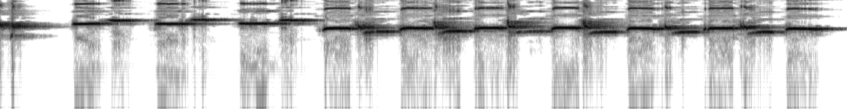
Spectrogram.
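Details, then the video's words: Canary song used as a training model for other birds: loud, clear whistled notes, first long even tones, then rapid repeated chirping phrases with sharp upsweeps, about two notes per second, steady and bright throughout. "Suara Kicau Burung KENARI Untuk Pancingan Dan Masteran"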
